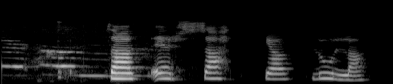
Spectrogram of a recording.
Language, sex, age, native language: Icelandic, male, 8, Icelandic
